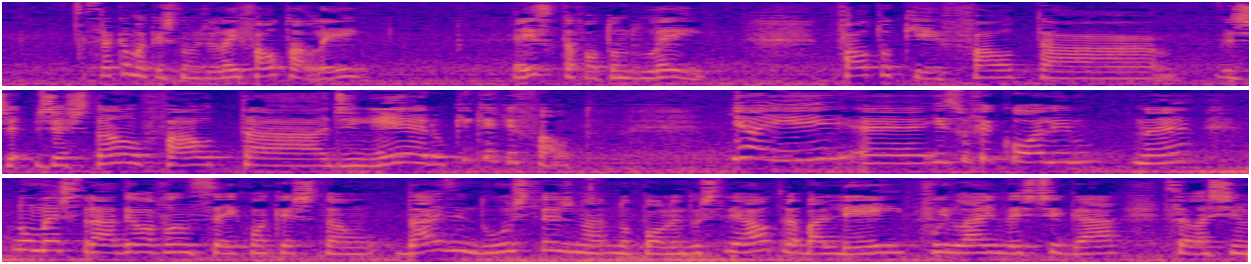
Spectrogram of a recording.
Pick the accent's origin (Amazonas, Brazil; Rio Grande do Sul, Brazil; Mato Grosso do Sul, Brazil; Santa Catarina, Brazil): Amazonas, Brazil; Manaus; Como é que no Brasil, eu sou de Manaus, né? Sou lá da Amazônia, muita água, água cruzando a cidade.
